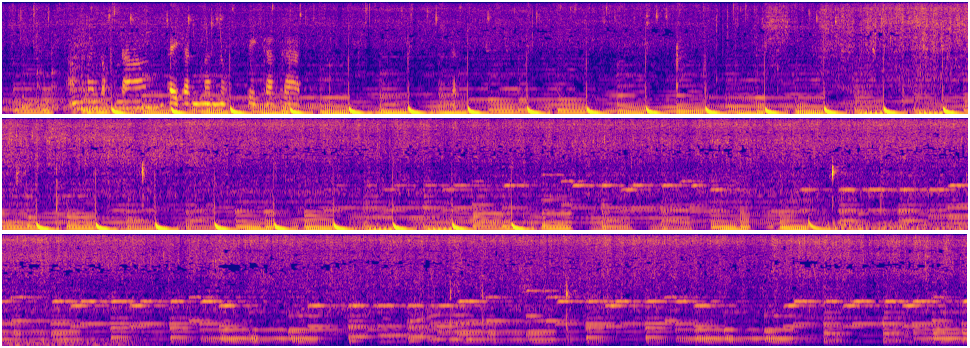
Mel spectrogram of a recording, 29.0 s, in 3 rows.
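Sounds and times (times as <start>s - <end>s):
background music with low beat: 0.0s - 20.9s
food sizzling in oil: 0.0s - 28.9s.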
